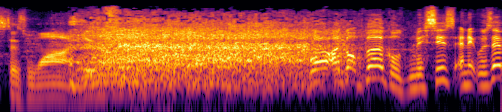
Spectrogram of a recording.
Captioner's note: laughter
